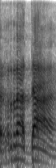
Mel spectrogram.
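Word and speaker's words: רדה: segura radar seria RDA porque tem h no final mas não se pronuncia pronuncia como r o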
